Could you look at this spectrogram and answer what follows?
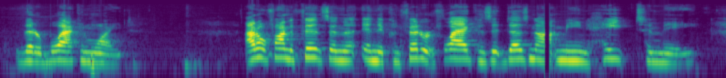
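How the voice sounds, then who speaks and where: A woman with a Virginia accent, fairly high pitch and moderate pace. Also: ordinary pitch variation. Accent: Southern US (Virginia). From US South, Farmville, Virginia. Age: 50s. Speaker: resident giving public comment. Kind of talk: public comment at county board meeting.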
